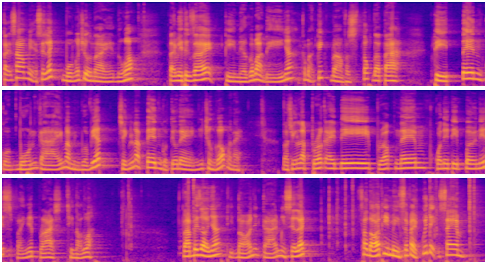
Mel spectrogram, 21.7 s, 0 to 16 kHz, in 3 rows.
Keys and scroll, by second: 16.3 alt+Tab, 16.9 alt+Tab.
